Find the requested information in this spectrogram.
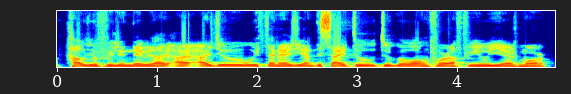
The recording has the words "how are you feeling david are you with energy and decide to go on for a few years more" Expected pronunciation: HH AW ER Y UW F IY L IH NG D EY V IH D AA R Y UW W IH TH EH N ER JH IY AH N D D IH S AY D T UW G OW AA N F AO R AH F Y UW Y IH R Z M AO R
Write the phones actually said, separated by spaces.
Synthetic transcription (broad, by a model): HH AW Y UW F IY L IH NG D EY B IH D AA R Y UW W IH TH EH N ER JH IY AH N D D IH S AY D T UW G OW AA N F AO R AH F Y UW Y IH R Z M AO R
